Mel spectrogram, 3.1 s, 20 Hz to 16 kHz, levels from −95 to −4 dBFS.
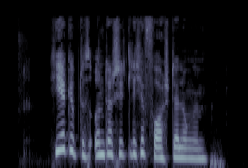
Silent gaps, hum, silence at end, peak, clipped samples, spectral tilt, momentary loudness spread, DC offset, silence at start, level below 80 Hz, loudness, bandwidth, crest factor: none; none; 0.3 s; -24 dBFS; under 0.1%; -4.5 dB/octave; 10 LU; under 0.1%; 0.65 s; -74 dBFS; -43 LUFS; 11.5 kHz; 20 dB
